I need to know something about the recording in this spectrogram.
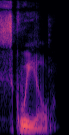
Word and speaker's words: SQL: By the way, pronounce SQL versus SQL. It's Squeal. Squeal. You squeal. Squeal. That's Squeal? what I think is the correct way.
